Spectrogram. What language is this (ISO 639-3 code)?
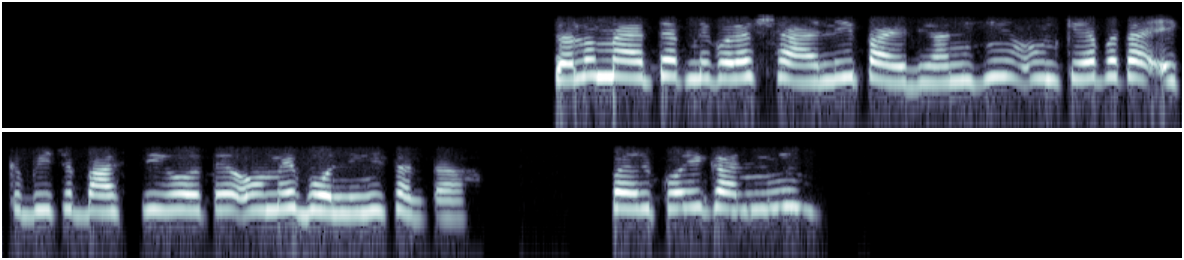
doi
